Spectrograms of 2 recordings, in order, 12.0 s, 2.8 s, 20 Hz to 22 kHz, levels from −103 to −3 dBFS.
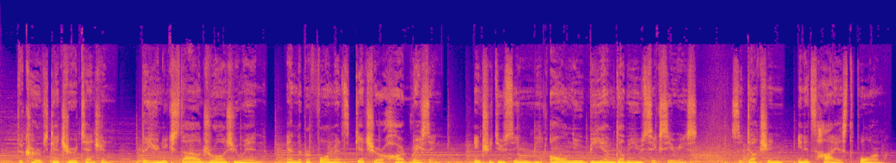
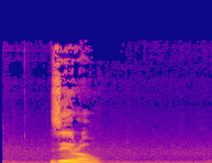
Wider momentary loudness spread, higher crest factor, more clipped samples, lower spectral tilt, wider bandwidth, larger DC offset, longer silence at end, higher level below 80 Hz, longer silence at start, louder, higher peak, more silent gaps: second, 8 LU vs 20 LU; second, 12 dB vs 20 dB; neither; first, -6 dB/octave vs -4 dB/octave; about the same, 15.5 kHz vs 16.5 kHz; neither; second, 0.1 s vs 1.5 s; first, -30 dBFS vs -56 dBFS; second, 0 s vs 0.65 s; about the same, -16 LUFS vs -16 LUFS; about the same, -4 dBFS vs -2 dBFS; neither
